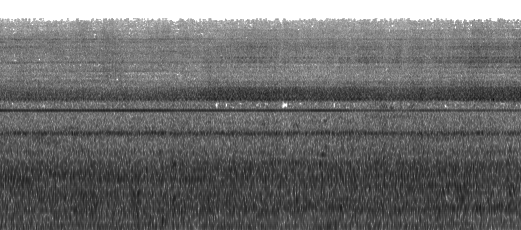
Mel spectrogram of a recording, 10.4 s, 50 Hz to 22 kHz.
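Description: JNR C57 1 steam locomotive standing in steam: a steady hiss with thin, high steady whines over it, heard close to the cab.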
